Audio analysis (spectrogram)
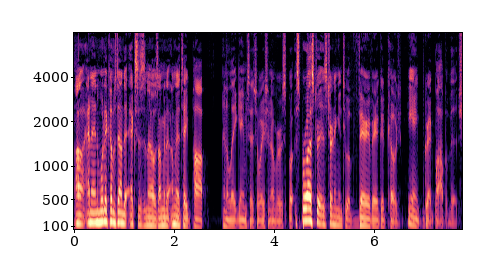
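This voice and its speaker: A man with a medium pitch talks at a very fast pace, his pitch swinging very widely. The recording is very clean and dry, with a silent background, a close sound and no echo. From North Carolina. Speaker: sports fan guest. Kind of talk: casual chat. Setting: studio.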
